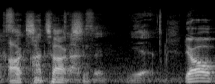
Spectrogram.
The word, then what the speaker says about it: oxytocin: uh I don't know the oxy oxy team how you pronounce that uh oxytocin that's right oxytoxin yeah they all call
